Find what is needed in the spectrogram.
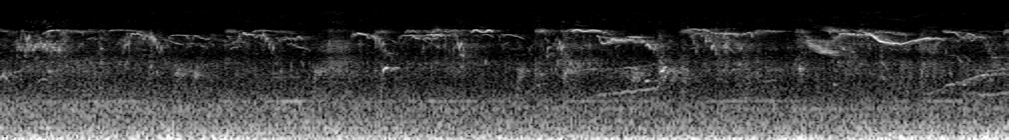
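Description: Small songbirds chirping with many short, high, thin calls that sweep up and down in pitch, a few lower sliding notes near the end, over a steady low background rumble.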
